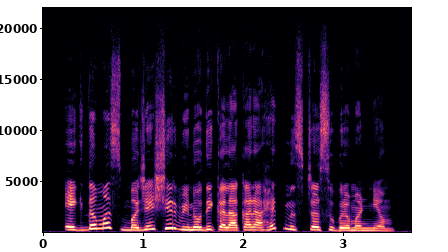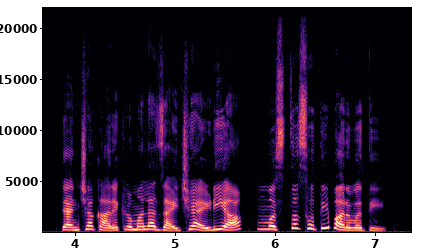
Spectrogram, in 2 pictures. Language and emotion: Marathi, happy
